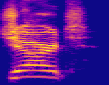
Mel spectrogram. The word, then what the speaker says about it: Jart: The D is silent, so it's just Jart.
